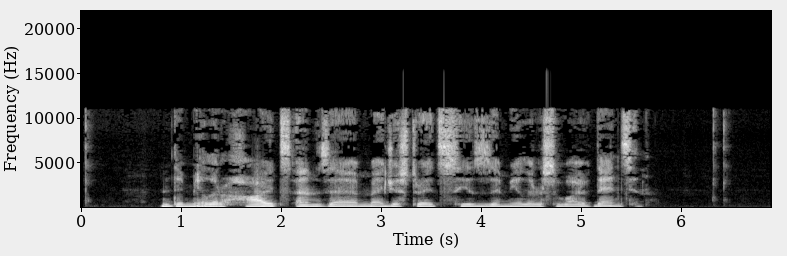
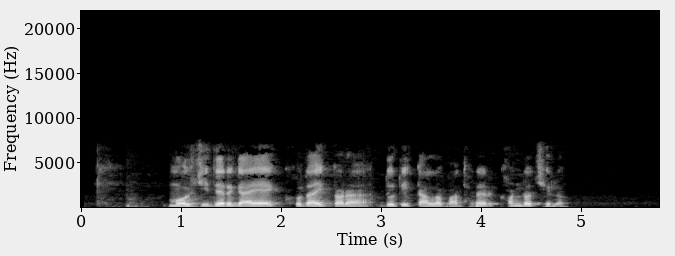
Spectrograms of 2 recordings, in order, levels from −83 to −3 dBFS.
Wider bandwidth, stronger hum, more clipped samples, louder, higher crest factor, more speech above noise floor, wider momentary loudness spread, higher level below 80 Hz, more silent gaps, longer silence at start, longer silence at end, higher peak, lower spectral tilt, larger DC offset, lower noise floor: first, 11.5 kHz vs 7.4 kHz; neither; neither; first, -13 LUFS vs -19 LUFS; about the same, 16 dB vs 18 dB; about the same, 49 dB vs 51 dB; about the same, 6 LU vs 8 LU; about the same, -46 dBFS vs -50 dBFS; neither; second, 0.05 s vs 0.45 s; first, 1.3 s vs 0.9 s; about the same, 0 dBFS vs 0 dBFS; second, -3.5 dB/octave vs -6 dB/octave; neither; second, -63 dBFS vs -69 dBFS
